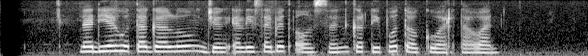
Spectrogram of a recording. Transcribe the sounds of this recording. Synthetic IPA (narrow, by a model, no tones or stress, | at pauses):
nadiaɦut̪aɡalʊŋd͡ʒɨŋʔelisabɛt̪ɔlsɔnkɨrdipɔt̪ɔkuwart̪awan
